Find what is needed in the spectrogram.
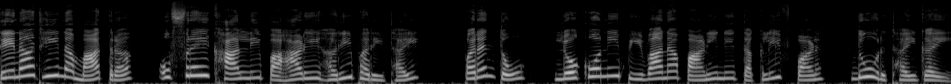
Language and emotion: Gujarati, neutral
